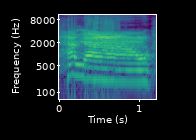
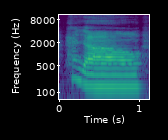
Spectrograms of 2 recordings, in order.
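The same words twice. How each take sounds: First: Much higher, louder, insistent "Hello!"; a toddler demanding attention. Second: Put-on toddler hello. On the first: Retold or imitated. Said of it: "some demanding tones in Jasmine's hellos". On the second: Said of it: "stood up on the middle seat and goes".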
